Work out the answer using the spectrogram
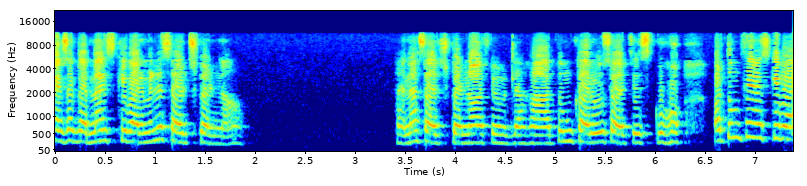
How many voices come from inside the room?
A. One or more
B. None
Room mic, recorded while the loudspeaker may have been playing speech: B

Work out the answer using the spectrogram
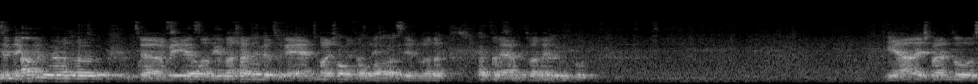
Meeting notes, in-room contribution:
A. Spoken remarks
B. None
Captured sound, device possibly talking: B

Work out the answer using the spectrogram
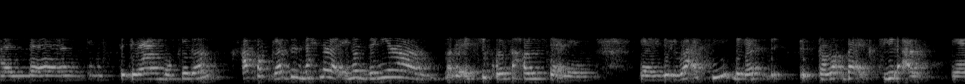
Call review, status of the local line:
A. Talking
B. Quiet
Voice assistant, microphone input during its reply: B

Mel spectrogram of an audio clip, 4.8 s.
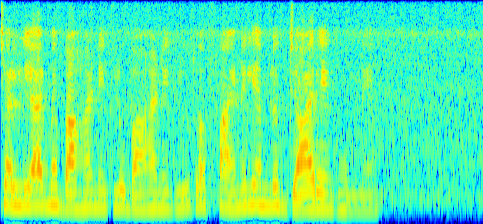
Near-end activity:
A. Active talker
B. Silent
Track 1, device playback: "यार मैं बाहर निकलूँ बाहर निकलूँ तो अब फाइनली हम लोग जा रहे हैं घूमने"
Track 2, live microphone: B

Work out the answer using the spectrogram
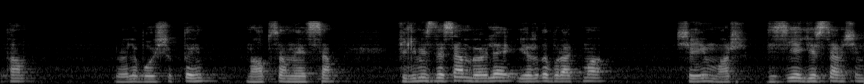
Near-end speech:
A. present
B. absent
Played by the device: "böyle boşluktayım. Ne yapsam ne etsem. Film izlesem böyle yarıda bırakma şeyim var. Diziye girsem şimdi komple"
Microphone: B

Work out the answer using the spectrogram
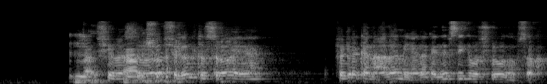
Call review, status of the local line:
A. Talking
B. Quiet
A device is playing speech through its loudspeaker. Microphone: A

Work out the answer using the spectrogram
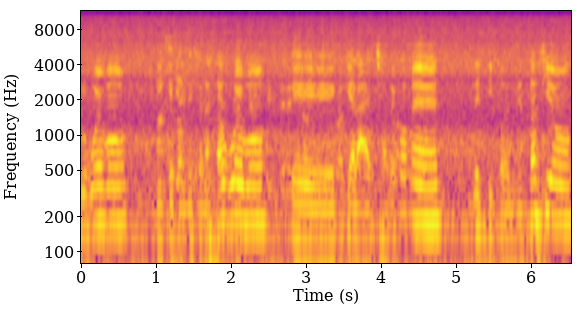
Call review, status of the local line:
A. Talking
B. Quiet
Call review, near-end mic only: A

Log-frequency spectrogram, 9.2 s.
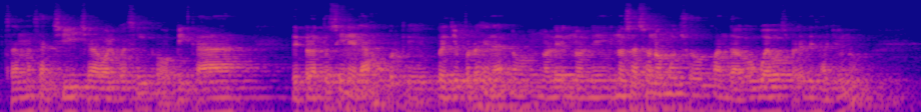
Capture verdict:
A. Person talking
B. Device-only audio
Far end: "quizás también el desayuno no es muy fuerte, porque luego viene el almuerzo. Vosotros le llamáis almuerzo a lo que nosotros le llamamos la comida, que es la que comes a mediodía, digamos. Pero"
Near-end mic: A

